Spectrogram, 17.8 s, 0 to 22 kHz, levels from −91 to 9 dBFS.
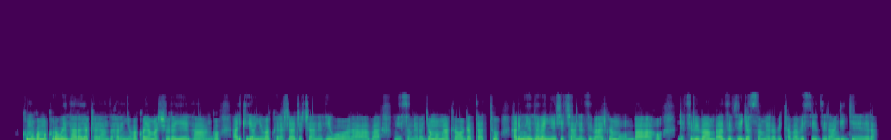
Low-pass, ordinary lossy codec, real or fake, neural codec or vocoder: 7.2 kHz; AAC, 32 kbps; fake; autoencoder, 48 kHz, 128 numbers a frame, DAC-VAE, trained on Japanese speech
